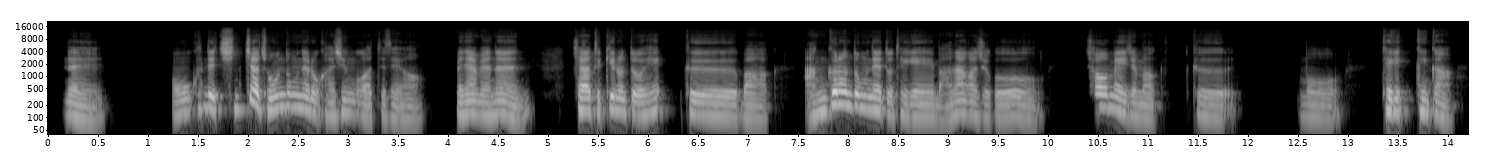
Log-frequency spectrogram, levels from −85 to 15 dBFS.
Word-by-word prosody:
네. 100 -6 -3 0.7
어 130 +4 -3
근데 170 0 +2
진짜 160 -2 +5
좋은 160 +4 +2
동네로 175 -7 +1
가신 125 +3 -2
것 120 - -8
같으세요. 100 -3 -6 0.3
왜냐하면은 115 -4 0 0.4
제가 150 -1 +6
듣기로는 145 0 +1
또 115 0 +2
해 145 +3 -4 0.2
그 115 -4 +1
막 95 -2 -5 0.3
안 135 +4 -1
그런 215 +3 +9
동네도 160 -9 +2
되게 105 -4 -2
많아 105 +8 -2
가지고 105 -4 -4 0.5
처음에 185 -5 +3
이제 115 -3 -2
막 100 -3 -5 0.3
그 105 -3 -5 0.8
뭐 100 -3 -9 0.4
되게 140 0 0
그러니까 130 -10 -3
120 Hz, 255 characters per minute, -23 LUFS, 105-145 Hz, 0.8 s, 그런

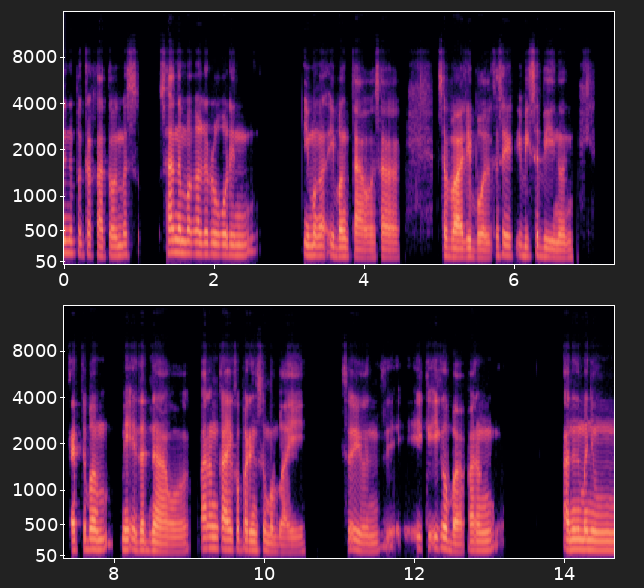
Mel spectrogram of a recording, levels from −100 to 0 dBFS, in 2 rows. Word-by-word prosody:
rin - - -3
ng 165 - -8
pagkakataon 135 -2 -2
mas - - -9 0.3
sana 175 0 +4
makalaro 160 -2 +1
ko 150 0 +2
rin 145 +4 -3 0.7
yung 140 - +1
mga 140 - +1
ibang 130 -2 +2
tao 110 -1 +1
sa 110 0 0 0.6
sa - - +1
volleyball. 115 -2 +4
Kasi 135 +1 -2
ibig 135 -3 -4
sabihin 120 -6 -2
nun 105 +1 -3 0.7
kahit 135 0 +4
'di - - +1
ba 140 -1 +7 0.3
may 140 +1 +3
edad 130 -1 +2
na 110 -4 +4
ako 105 - -1 0.3
parang 155 +1 +3
kaya 140 -2 +5
ko - - -1
pa 140 - +3
rin 125 -2 +1
sumabay. 105 -2 -3 0.5
So - - -4
yun 115 -2 -3
i 390 -3 -9
i - - -2
ikaw 155 -2 +5
ba? 110 - +3
Parang, 125 +1 0 1.0
ano 135 0 +4
naman 140 0 +4
yung 125 0 +2
135 Hz, 170 wpm, -25 LUFS, 115-150 Hz, 1.0 s, ba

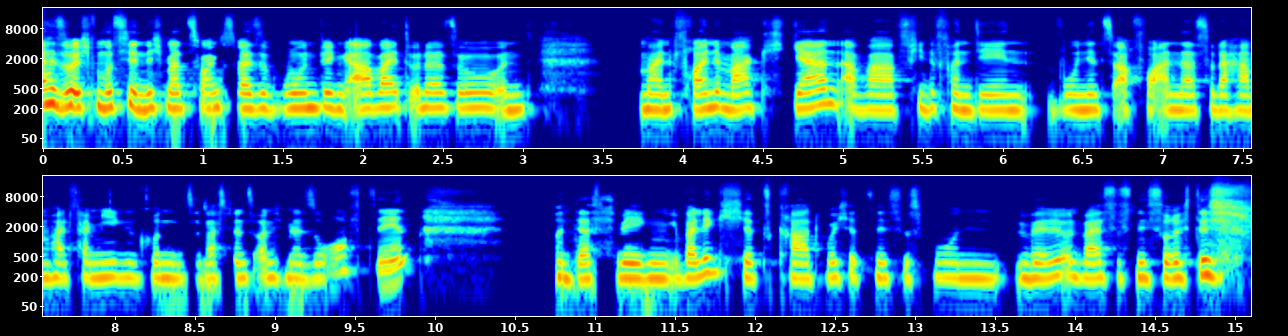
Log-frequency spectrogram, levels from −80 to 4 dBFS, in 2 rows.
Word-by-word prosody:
Also, 240 -2 +8
ich 210 0 +7
muss 215 0 +3
hier 220 - +5
nicht 200 +2 +1
mal 200 -1 +3
zwangsweise 200 -1 0
wohnen 205 +1 +2
wegen 205 -2 +2
Arbeit 210 +1 +4
oder 210 0 +1
so 210 0 +1
und 195 +1 -2 0.7
meine 195 0 +2
Freunde 195 +2 +3
mag 195 +1 +1
ich - - -14
gern, 230 +5 +5
aber 185 -1 +1
viele 200 +1 -6
von 200 -3 -2
denen 185 -1 -2
wohnen 190 +1 -3
jetzt 190 0 -3
auch - - +1
woanders 185 0 0
oder 185 -1 0
haben 185 0 0
halt 185 0 -3
Familien 190 0 -3
gegründet, 185 0 -4
sodass 185 +1 -7
wir 190 - -2
uns 185 - -5
auch - - -5
nicht 190 0 -5
mehr 185 -1 -3
so 185 +1 -7
oft 260 0 -7
sehen. 415 - 0 0.9
Und 190 -2 -2
deswegen 185 0 +1
überlege 195 +6 +1
ich 230 - -10
jetzt 190 -1 -3
grad, 180 -1 -2
wo 190 - -3
ich 190 - -7
als 185 - -9
nächstes 185 0 -7
wohnen 185 -1 -4
will 185 +3 +1
und 200 -3 -3
weiß 185 0 0
es 185 +1 -11
nicht 190 -1 -2
so 190 - +1
richtig. 200 +2 +3
190 Hz, 230 wpm, -24 LUFS, 185-205 Hz, 0.9 s, Also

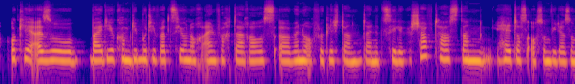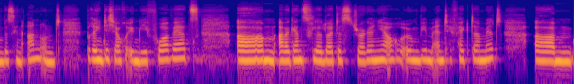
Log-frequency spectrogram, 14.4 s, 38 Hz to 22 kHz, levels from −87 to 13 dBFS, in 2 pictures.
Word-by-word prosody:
Okay, 260 -1 0
also 230 -1 +1
bei 235 0 +1
dir 255 0 -1
kommt 245 -2 +2
die 250 - -1
Motivation 245 0 -2
auch 230 0 -5
einfach 230 +1 -4
daraus, 225 0 -3
äh, 220 -1 -3
wenn 230 +1 +3
du 230 - +2
auch - - -12
wirklich 230 0 -5
dann 215 -1 -2
deine 215 -2 -2
Ziele 215 0 -3
geschafft 315 +8 -3
hast, 250 -1 -3
dann 230 0 +3
hält 235 +1 -2
das 235 -1 -3
auch 210 - -5
so 230 - -4
'n 220 - +3
wieder 220 0 -4
so'n 215 0 0
bisschen 220 0 -3
an 265 +2 0
und 210 -3 -1 0.3
bringt 245 -2 +4
dich 240 -2 0
auch 225 - -4
irgendwie 220 -1 +1
vorwärts. 265 +4 0 0.4
Ähm, 235 0 +6
aber 225 0 +4
ganz 240 0 +1
viele 230 -3 +1
Leute 220 +1 -1
struggeln 230 0 0
ja 245 0 +3
auch 245 -1 -5
irgendwie 240 0 +1
im 235 - +2
Endeffekt 235 +1 -4
damit. 245 +3 0 0.4
Ähm, 220 -1 +4
230 Hz, 205 wpm, -18 LUFS, 225-245 Hz, 0.4 s, Ähm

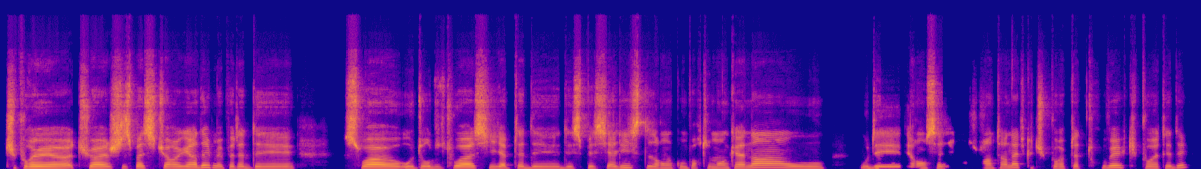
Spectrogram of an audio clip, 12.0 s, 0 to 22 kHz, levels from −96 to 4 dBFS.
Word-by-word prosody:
tu - - +5
pourrais 210 -1 +1
heu, - - -6
tu 225 - 0
as 210 -1 +2
je 200 - +8
sais 190 - +7
pas 230 0 -2
si - - +9
tu 220 - +1
as - - -3
regardé, 220 +5 -1
mais 225 -3 -9
peut-être 205 -2 -7
des 190 0 -7 0.5
soit 215 -2 +4
au 190 - -7
autour 205 +1 -6
de 185 - -11
toi 235 +5 0
s'il 205 -3 +5
y 195 - -1
a - - 0
peut-être 190 0 -8
des 190 0 -10
des 185 +2 -12
spécialistes 205 +5 +3
dans 195 -2 -8
le 190 - -12
comportement 195 0 -9
canin? 255 +5 -2
Ou 200 -2 -9 0.3
ou - - -12
des 195 0 -3
des - - -6
renseignements 200 - +1
sur 200 - -12
Internet 210 +5 -7
que - - -10
tu - - -1
pourrais 200 0 -10
peut-être - - -9
trouver, 255 +4 -6
qui - - -6
pourraient 205 -1 -8
t'aider? 240 +6 -9
205 Hz, 230 wpm, -25 LUFS, 195-220 Hz, 0.5 s, si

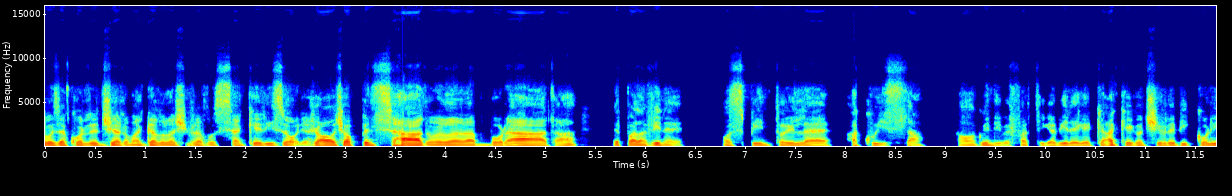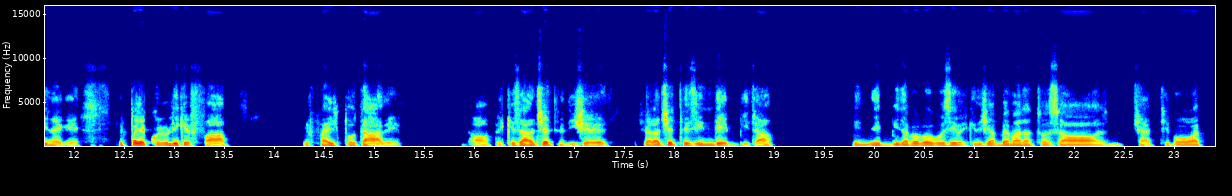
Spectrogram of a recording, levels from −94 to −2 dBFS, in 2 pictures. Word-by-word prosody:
così 120 0 +3
a - - 0
cuor 130 -1 0
leggero, 115 -1 +1
malgrado 115 +2 0
la 115 0 +1
cifra 110 +1 -2
fosse 110 +2 -6
anche 110 +1 -3
irrisoria. 105 -2 -2
C'ho 135 +2 +6
c'ho 140 +1 +4
pensato, 140 -2 +6
l'ho 115 - +2 0.2
elaborata, 120 - +2 0.3
e 170 - -3
poi 160 - +2
alla 120 -2 +2
fine 110 -6 -2 0.3
ho 125 - -4
spinto 120 0 -5
il 115 -1 -1 0.4
acquista, 105 -2 -7 0.4
no; 125 +1 -3
quindi 135 -6 -3
per 105 -1 -10
farti 120 0 -8
capire 115 0 -1
che 115 0 -3
ca 155 - -4
anche 145 -2 +1
con 135 0 -3
cifre 130 +1 -1
piccoline 140 -2 -2
che 105 -1 -11 0.4
e - - -4
poi - - +7
è - - +7
quello 120 +1 -2
lì 165 +2 +6
che 120 - +1
fa 110 -1 -1 0.8
che - - -9
fa 125 - -3
il 115 -1 +1
totale, 95 -6 -1 0.6
no; 115 +4 -5
perché 120 +2 -6
sa - - +4
la 120 - +4
gente 125 -3 +1
dice 115 +2 -3 0.3
cioè 130 - -4
la 135 - +4
gente 140 -2 +1
si 120 +2 -2
indebita, 115 0 -2 0.8
indebita 125 +1 -1
proprio 155 -3 +3
così 135 +1 +1
perché 115 0 -6
dice: 140 +8 -1
"Vabbè, 155 -5 0
ma 130 +1 +2
tanto 130 -6 -3
so 115 +2 -2
uhm, 115 +1 0
cioè 105 - -6
tipo 120 0 -1
è 120 - -3
120 Hz, 180 wpm, -24 LUFS, 110-130 Hz, 0.8 s, poi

